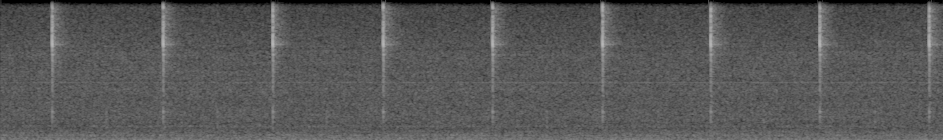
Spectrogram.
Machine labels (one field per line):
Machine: valve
